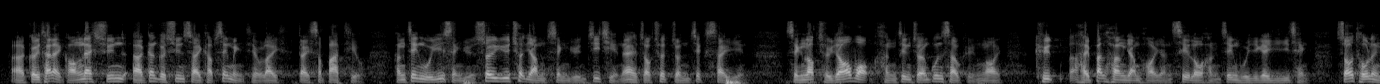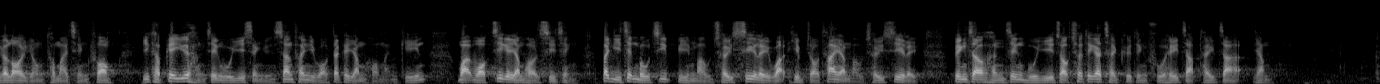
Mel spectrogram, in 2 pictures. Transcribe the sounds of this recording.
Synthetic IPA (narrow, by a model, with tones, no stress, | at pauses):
ʔɐ̰ː˨kɵ˧ɥt̪ʰlɐ˨˩jkɔː˨˥ŋlɛː˥sy˥nː˨˩kɐ˥nkɵ˧syː˥nsɐ˧jkʰɐ˨p̚sɪ˥ŋmɪ˨˩ŋt̪ʰiː˨˩wlɐ˨jt̪ɐ˨jsɐ˨p̚ːaː˧t̪ʰiː˨˩w | hɐ˨˩ŋt͡sɪ˧ŋwuː˨jiː˨˧sɪ˨˩ŋjyː˨˩nsɵ˥ɥjyː˥t͡ʃʰɵ˥t̚jɐ˨msɪ˨˩ŋjyː˨˩nt͡siː˥t͡sʰiː˨˩nɛː˥hɐ˨jt͡ʃɔː˧k̚t͡ʃʰɵ˥t̚t͡ʃɵ˧nt͡sɪ˥k̚sɐ˧jjḭː˨˩n | sɪ˨˩ŋlɔː˨k̚t͡ʃʰɵ˨˩jt͡ʃɔː˨˥wɔː˨k̚hɐ˨˩ŋt͡sɪ˧ŋt͡ʃœː˨˥ŋkuː˥nsɐ˨wkʰyː˨˩nŋɔː˨˧j | kʰyː˧t̚hɐ˨jpɐ˥t̚ɦœː˧ŋjɐ˨mɦɔː˨˩jɐ˨˩nsiː˧t̚lo˨wɦɐ˨˩ŋt͡sɪ˧ŋwuː˨jiː˨˥kɛː˧jiː˨˧t͡sʰɪ̰˨˩ŋ | sɔː˨˥t̪ʰo˨˥wlɵ˨nkɛː˧lɔː˨jjʊ˨˩ŋt̪ʰʊ˨˩ŋmaː˨˩jt͡sʰɪ˨˩ŋfɔː˧ŋ | jiː˨˧kʰɐ˨p̚ke˥jyː˥ɦɐ˨˩ŋt͡sɪ˧ŋwuː˨˩jiː˨˧sɪ˨˩ŋjyː˨˩nsɐ˥nfɐ˨˥njiː˨˩wɔː˨k̚t̪ɐ˥kːɛː˧jɐ˨mhɔː˨˩mɐ˨˩nkiː˨˥n | waː˨t̚wɔː˨k̚t͡siː˥kɛː˧jɐ˨mɦɔː˨˩siː˨t͡sʰɪ˨˩ŋpɐ˥t̚jiː˨˧˥t͡sɪ˥k̚mo˨˧wt͡siː˥piː˨nmɐ˨˩wt͡ʃʰɵ˨˥ɥsiː˥le˨˧jwa̰ː˨˩k̚hiː˧p̚t͡sɔː˨t̪ʰaː˥jɐ˨˩nmɐ̰˨˩wt͡ʃʰɵ˨˥ɥsiː˥le˨˩jpɪ˨ŋt͡sɐ˨wɦɐ˨˩ŋt͡sɪ˧ŋwuː˨jji˨˧t͡sɔː˧k̚t͡ʃʰɵ˥t̪̚ːɪ˥jɐ˥t̚t͡sʰɐ˨jkʰy˧t̪ːɪ˨˩ŋfuː˨ɦe˨˥jt͡sa̰ː˨p̚t̪ʰɐ˨˥jt͡saː˧jɐ˨m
